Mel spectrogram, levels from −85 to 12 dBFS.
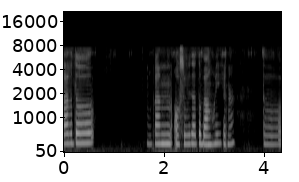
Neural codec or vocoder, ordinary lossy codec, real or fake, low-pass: codec, 16 kHz, 6 kbps, DAC; none; fake; none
